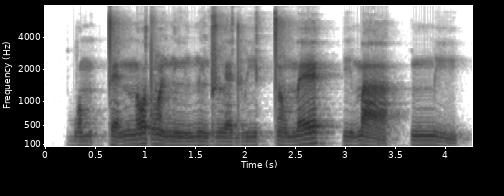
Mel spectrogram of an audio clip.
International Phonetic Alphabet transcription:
bɔmtːɛnːɔd lˠĩnĩ mĩdlːɛdβi tːə̃lˠmɛ | ima | mːi

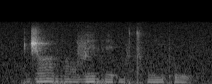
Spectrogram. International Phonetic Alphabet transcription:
d͡ʒʌːrɔː vereːʔbu tʰomkʼu

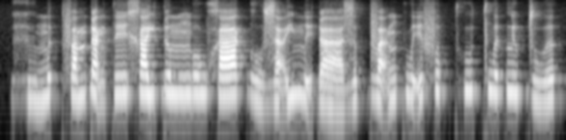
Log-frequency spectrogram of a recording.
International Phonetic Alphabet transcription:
hɨ̤˨˩mə˦˥t̚ fa˨˦mɗa̰˧˨ŋt̪e˧xa˧j ɗə˧mŋo˧w xaː˦˥k̚ɣo̤˨˩ za̰˧˥j mḛ˧˨ɗaː˧˩zə˦˥p̚va̰˧˥ŋ kwḛ˧˥fə˦˥p̚t̪ʰu˦˥t̚ kwə˦˥t̚lɨ˦˥p̚zu˨˦ə̯

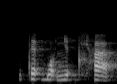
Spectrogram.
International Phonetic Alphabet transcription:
tɛ˦ʔ bɔ̰˦˨ɲɛ˦ʔ t͡ɕʰä̰˦˨

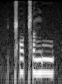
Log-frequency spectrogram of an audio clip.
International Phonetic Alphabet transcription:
ǁɔǁɐŋu

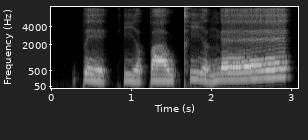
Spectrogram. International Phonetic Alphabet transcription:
peː˧˩k̚ ʔi˧˩ə̯pa˧w kʰi˥˨ə̯ ŋɛː˧˥

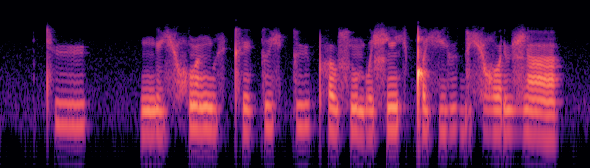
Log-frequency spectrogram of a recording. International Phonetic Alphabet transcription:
tʰy | ŋeçχʷã ŋuçkʰekɨç kypʰʌ sʷãbʌɕẽçǃʌç jɨɡɨç ʁʷaɾyɮã

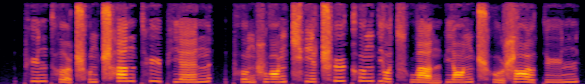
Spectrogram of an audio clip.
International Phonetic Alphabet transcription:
pʰy˥nt̪ʰɤ̰˨˩ʈ͡ʂʰʊ˦ŋ ʈ͡ʂʰa˥nt̪ʰy˥˩pʰjɛ˧˥n | pʰʊ̰˨˩ŋʂwɑ˧˥ŋ t͡ɕʰi˧˥ʈ͡ʂʰɻ̩˥kʰʊ˥ŋt̪jo˨ʊ̯ t͡sʰwa̰˨˩npjɑ˧˥ŋʈ͡ʂʰṵ˨˩ ʂɑ˥˩ʊ̯t̪y˧˥n

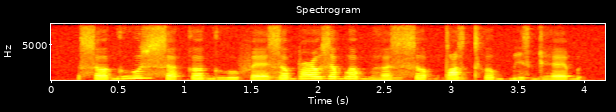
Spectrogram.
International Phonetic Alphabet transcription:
sʌ˧ ɡʱu˦zsɐ˨ kʌ˧ɡʱu˨fɛ˨ zʌ˦bʕʊ˦zɐ˦bʌ˨˦ bʱɐ˨zsɤ˧b dˤi˦ztʰɤ˦bɓi˧zɡʱɛ˦b

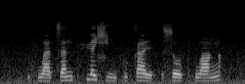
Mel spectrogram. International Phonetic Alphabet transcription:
fwä˨˩t͡sa˥n pʰɥɛ˥˩ ɕi˨˩ŋku˥˧ka˥˩ɪ̯ | so˨˩ʊ̯pʰwɑ˧˥ŋ

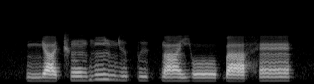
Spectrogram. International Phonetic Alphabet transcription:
ɲa˨t͡ʃũ˧bĩ˦ɲɨ˧ pɨ˧ɡ͡bã˧joː˨ɓa˨ hɛ̃˦

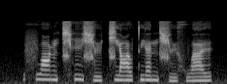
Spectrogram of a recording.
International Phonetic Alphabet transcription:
fwɑ˥˧ŋ t͡ɕʰi˥˩ɕy˧˥ t͡ɕjɑ˥ʊ̯t̪jɛ˥˩nɕy˨˩ xwa˥ɪ̯

